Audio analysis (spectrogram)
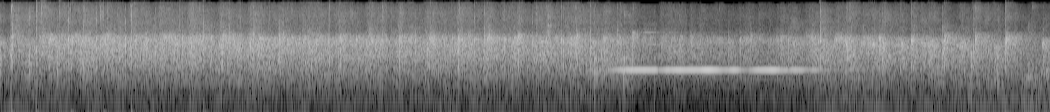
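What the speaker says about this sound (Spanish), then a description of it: "Un aplauso para don José." Sustained applause from a gathered audience at a young rocieros' meeting in Almonte, steady and full for the whole stretch, with a faint tone and murmur of voices near the end.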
